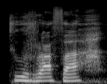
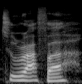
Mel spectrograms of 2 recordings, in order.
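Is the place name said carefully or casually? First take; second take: carefully; casually. First: The place name is said slowly and carefully. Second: The place name is said quickly and casually. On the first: The speaker calls it right. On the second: The speaker calls it wrong.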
